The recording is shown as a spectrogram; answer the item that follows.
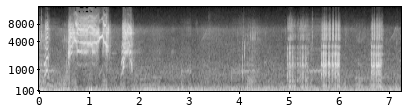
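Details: Newborn wild monkey Valentin in the forest of the Angkor Park Area, crying loudly after its mother pushes it down and denies it milk; shrill, harmonic screams in separate bursts, the longest near a second, with quieter gaps between.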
